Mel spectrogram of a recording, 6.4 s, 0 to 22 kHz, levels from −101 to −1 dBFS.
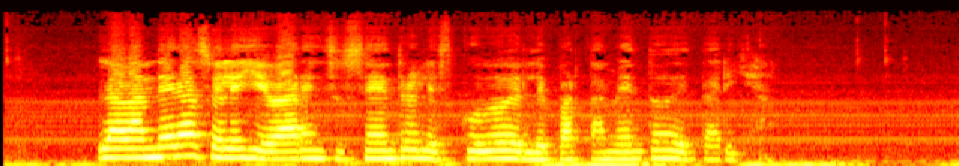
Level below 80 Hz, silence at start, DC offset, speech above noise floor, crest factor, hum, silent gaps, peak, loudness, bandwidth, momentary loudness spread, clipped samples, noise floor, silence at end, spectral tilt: -28 dBFS; 0.05 s; under 0.1%; 26 dB; 12 dB; none; none; 0 dBFS; -12 LUFS; 13 kHz; 18 LU; under 0.1%; -38 dBFS; 0 s; -5.5 dB/octave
